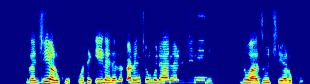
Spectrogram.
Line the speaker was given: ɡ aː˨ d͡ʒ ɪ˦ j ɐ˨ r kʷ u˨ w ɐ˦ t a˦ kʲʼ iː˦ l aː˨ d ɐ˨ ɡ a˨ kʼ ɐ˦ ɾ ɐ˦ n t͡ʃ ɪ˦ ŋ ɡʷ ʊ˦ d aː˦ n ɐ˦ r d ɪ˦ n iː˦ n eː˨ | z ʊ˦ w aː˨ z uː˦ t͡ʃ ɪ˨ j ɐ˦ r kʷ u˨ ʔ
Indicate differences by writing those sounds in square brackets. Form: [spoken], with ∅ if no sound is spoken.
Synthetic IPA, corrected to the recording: ɡ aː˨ d͡ʒ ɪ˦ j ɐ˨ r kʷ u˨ w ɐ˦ t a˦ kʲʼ iː˦ l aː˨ d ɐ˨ ɡ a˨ kʼ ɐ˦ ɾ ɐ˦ n t͡ʃ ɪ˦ ŋ ɡʷ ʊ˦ d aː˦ n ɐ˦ r [d͡ʒ] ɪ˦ n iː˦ n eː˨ | z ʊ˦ w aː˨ z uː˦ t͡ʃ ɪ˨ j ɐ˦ r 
